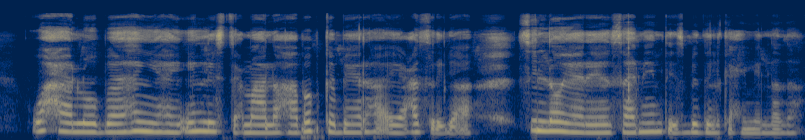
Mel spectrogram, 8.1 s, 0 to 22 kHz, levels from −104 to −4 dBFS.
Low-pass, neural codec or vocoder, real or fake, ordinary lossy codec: 14.4 kHz; none; real; none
